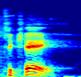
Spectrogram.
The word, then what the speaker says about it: Takei: it was voiced by george takei rhymes with okay how do the animators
